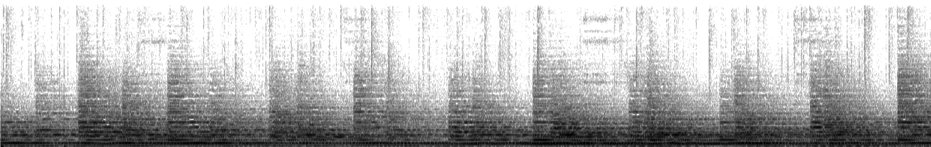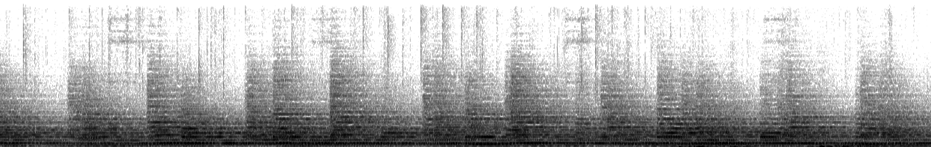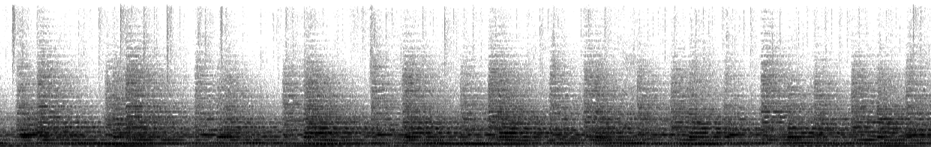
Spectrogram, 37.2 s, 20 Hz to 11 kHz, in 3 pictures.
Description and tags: Piazza San Marcos Bells and Rain
H1 Zoom. Rainy day 9 am bells and crowd in Piazza San Marcos.
Rain, bell, Field-Recording, ringing, Crowd, chimes, ring, bells, Ambience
